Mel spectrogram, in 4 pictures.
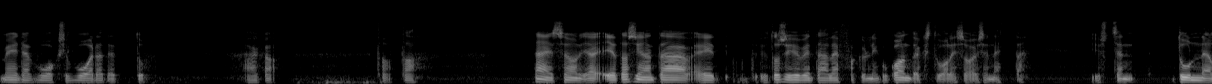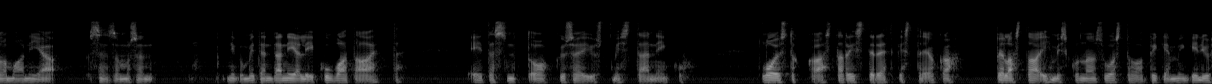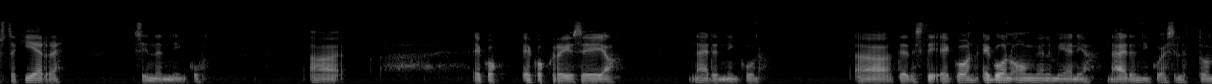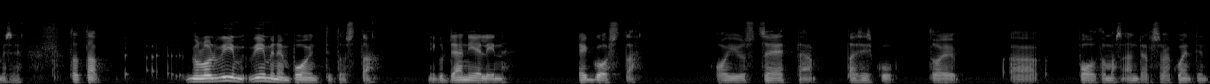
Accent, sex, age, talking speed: native, male, 20-39, 115 wpm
